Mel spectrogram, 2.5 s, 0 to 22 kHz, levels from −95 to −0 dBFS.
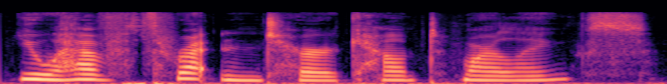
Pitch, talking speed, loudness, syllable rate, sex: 215 Hz, 145 wpm, -18 LUFS, 3.9 syllables/s, female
